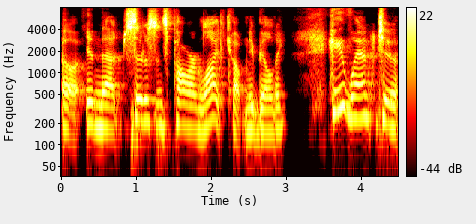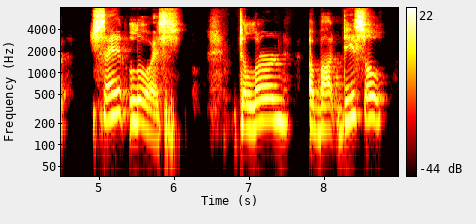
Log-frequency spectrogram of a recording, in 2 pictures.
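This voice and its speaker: A woman speaks very slowly with an American accent. Her pitch is medium and her intonation lively. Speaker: oral history interviewee, church member. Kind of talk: oral history interview answer.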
